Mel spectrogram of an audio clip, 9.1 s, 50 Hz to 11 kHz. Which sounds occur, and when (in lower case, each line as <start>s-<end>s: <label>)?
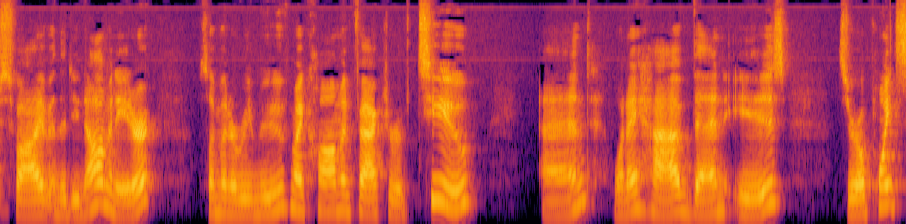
0.0s-1.5s: woman speaking
1.9s-4.7s: woman speaking
5.4s-7.9s: woman speaking
8.4s-9.0s: woman speaking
